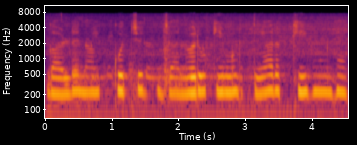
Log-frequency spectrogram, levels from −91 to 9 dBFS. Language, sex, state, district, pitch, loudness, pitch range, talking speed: Hindi, female, Uttar Pradesh, Lucknow, 230 Hz, -17 LUFS, 220-230 Hz, 120 wpm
